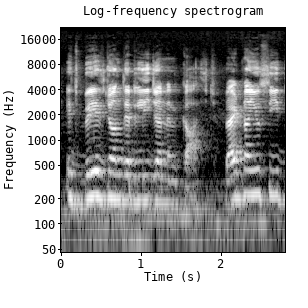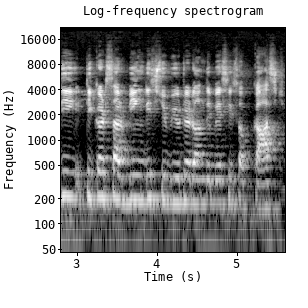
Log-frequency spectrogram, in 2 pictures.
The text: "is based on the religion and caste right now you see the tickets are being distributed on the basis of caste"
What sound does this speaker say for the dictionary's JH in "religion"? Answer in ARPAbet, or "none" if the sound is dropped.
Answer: JH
